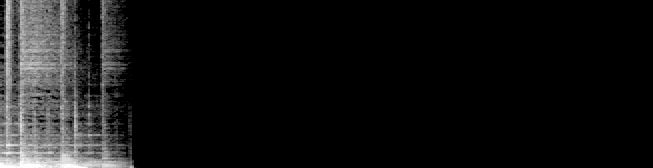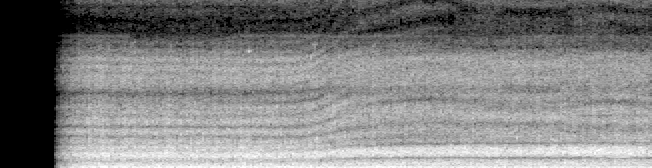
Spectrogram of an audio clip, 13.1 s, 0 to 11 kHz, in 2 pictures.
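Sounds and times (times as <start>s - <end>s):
engine running steadily: 7.1s - 13.0s.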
